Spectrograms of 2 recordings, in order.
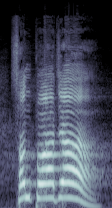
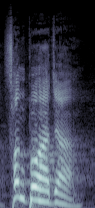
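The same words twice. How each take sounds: First: 선포하자 shouted much louder, pitch lifted; rally the room, ringing out 선포하자; shouted declaration. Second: 선포하자 called out firmly and loudly; loud call to declare. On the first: Pastor rousing the congregation to repeat, 선포하자 shouted at full force. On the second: Pastor leading the congregation in repeating, 선포하자 called out loud. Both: Shown as a demonstration. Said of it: "따라서 합시다".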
